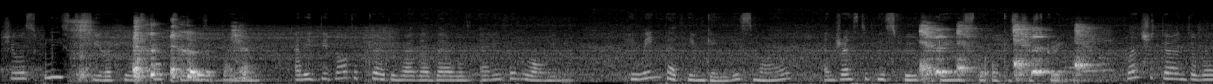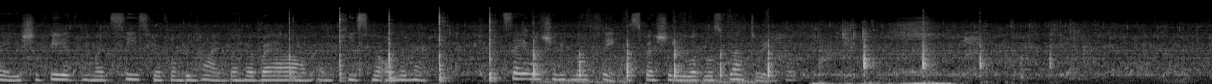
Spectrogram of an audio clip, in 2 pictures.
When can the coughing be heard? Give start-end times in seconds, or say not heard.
0.7-2.5, 9.2-11.1, 20.2-21.7.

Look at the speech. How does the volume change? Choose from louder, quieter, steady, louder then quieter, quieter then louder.
steady.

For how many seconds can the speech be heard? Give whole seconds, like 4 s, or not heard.
20 s.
